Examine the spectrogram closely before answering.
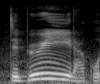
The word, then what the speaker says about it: debris: 여기 s는 여러분 발음하잖아요. 그래서 debris 이렇게 읽으시면 안 되고 debris라고 있는데요.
